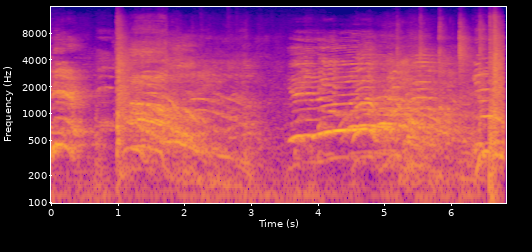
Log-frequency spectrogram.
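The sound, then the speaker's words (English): A steel chair striking in a professional wrestling match gives one loud, sharp slam, and a second hit lands near the end. Commentators talk excitedly throughout. “with the steel chair.”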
